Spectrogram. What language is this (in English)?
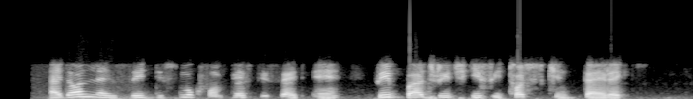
Nigerian Pidgin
